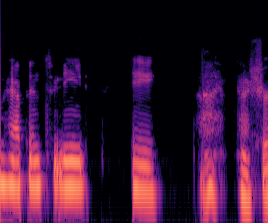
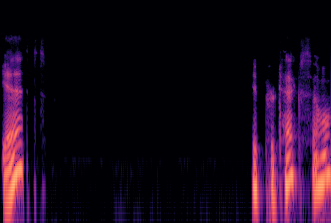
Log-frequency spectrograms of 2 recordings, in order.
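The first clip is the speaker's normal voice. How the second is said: gentle, kindly elemental spirit voice; 3 semitones higher than usual. Narrator voices an elemental spirit of light answering a question, very soft spirit voice. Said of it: "a very soft voice".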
